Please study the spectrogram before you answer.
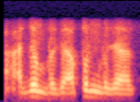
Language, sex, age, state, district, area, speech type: Manipuri, female, 45-60, Manipur, Imphal East, rural, conversation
